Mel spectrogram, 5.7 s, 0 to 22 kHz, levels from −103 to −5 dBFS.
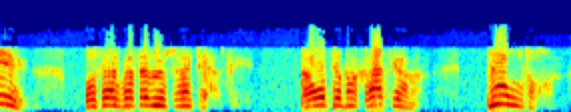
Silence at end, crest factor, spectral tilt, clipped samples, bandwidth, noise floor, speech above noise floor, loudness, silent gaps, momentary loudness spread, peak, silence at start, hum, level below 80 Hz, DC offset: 0.2 s; 14 dB; -4.5 dB/octave; under 0.1%; 8.4 kHz; -50 dBFS; 37 dB; -14 LUFS; none; 17 LU; 0 dBFS; 0 s; none; -52 dBFS; under 0.1%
